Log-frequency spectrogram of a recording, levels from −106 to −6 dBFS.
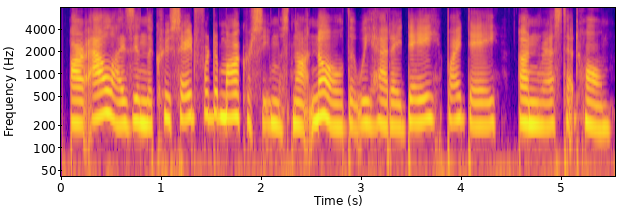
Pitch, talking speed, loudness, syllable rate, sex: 220 Hz, 215 wpm, -17 LUFS, 5.3 syllables/s, female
